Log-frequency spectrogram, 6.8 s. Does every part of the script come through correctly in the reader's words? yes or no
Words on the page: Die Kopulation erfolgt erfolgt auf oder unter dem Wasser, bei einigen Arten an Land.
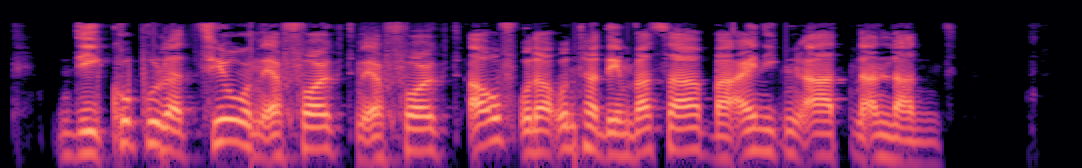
yes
